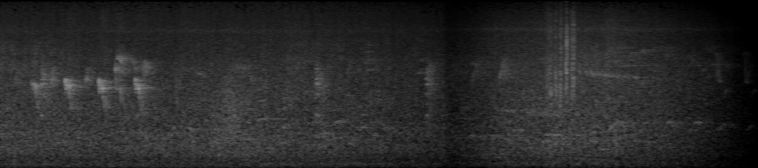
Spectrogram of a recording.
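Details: Black-naped monarch (Hypothymis azurea) at its nest, with male and female present, gives four or five short, sharp, high notes in quick succession, then falls quiet against a steady hiss.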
